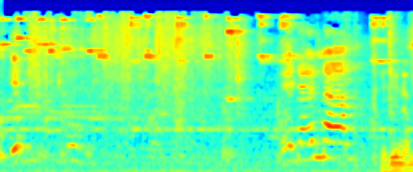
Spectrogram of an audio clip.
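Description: Indistinct voices, including children talking, over faint steady background music.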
